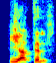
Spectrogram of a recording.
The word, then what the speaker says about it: y a-t-il: Il y a, why will come first, after that a, and we have used t here so that to make the pronunciation better. Yatil, we call it yatil.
